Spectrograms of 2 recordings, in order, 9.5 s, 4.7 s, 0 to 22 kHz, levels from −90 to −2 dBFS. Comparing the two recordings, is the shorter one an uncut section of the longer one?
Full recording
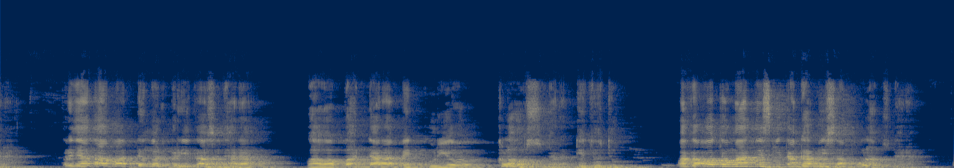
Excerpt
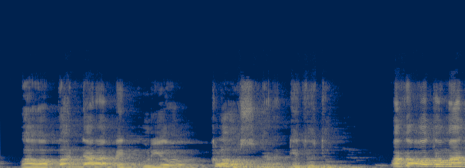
yes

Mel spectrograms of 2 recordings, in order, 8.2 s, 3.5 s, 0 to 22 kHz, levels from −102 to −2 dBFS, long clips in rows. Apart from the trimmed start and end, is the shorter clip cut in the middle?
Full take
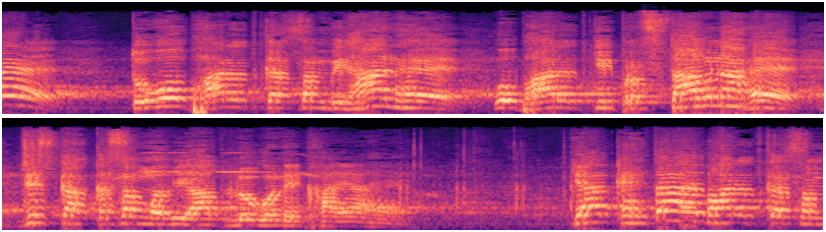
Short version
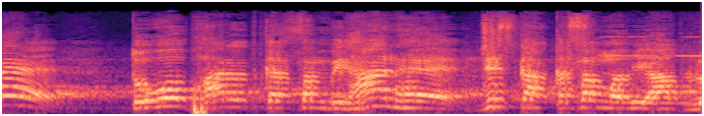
yes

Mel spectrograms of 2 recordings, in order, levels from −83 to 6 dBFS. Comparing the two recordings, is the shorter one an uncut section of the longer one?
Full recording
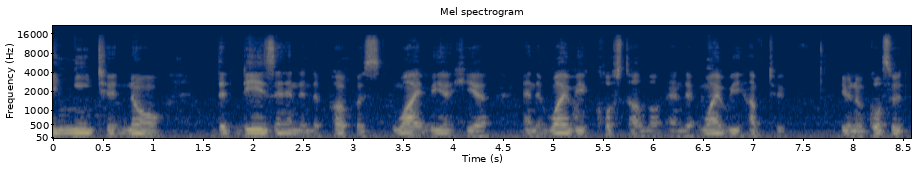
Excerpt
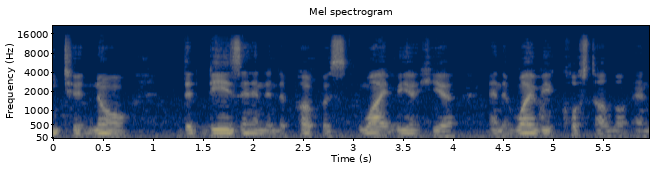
yes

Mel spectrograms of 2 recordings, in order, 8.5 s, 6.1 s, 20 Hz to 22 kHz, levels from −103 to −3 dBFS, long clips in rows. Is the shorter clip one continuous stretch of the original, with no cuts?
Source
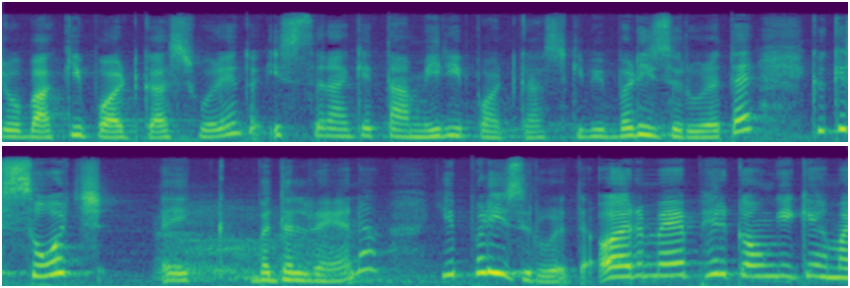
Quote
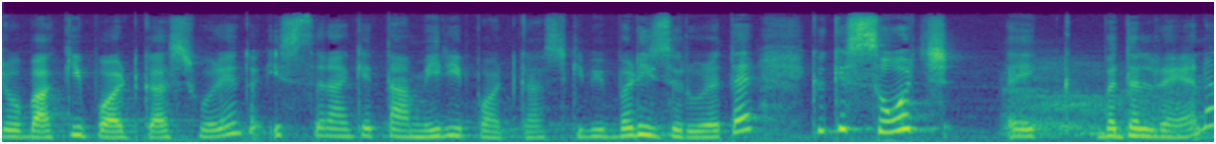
yes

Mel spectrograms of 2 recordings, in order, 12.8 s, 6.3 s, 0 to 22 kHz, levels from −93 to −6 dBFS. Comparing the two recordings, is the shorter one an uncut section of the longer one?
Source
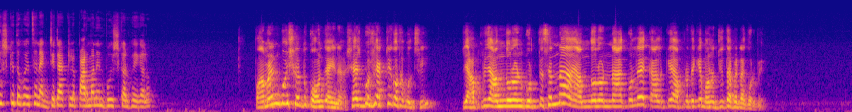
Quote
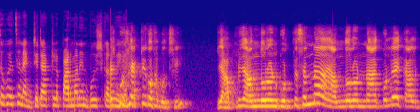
no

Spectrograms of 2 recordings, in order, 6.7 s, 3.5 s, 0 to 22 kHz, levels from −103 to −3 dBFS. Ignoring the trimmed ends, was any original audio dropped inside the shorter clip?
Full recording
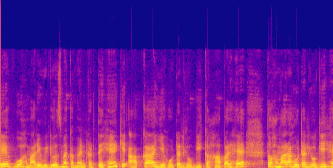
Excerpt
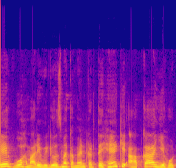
no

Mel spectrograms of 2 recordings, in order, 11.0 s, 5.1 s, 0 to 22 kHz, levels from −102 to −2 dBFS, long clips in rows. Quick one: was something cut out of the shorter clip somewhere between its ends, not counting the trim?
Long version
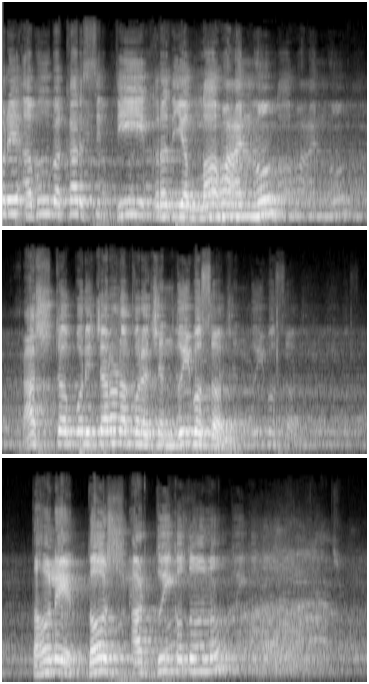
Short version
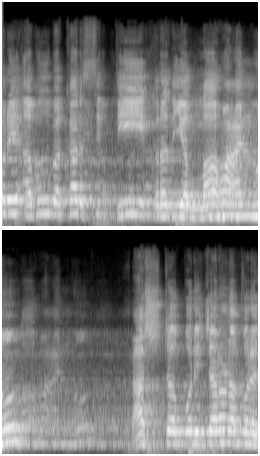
no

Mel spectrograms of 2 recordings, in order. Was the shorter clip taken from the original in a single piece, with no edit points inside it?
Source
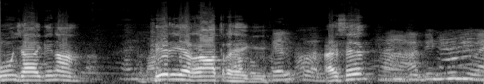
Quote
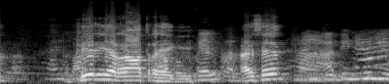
no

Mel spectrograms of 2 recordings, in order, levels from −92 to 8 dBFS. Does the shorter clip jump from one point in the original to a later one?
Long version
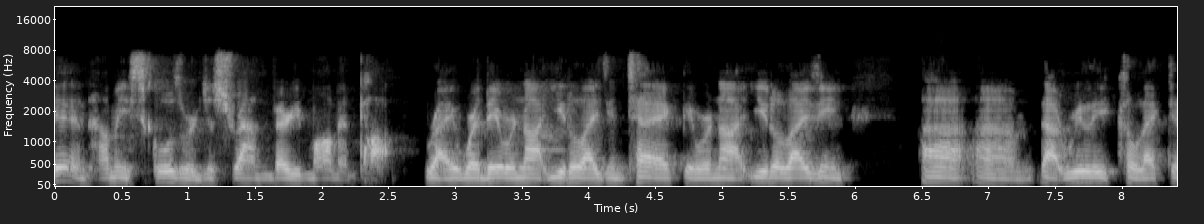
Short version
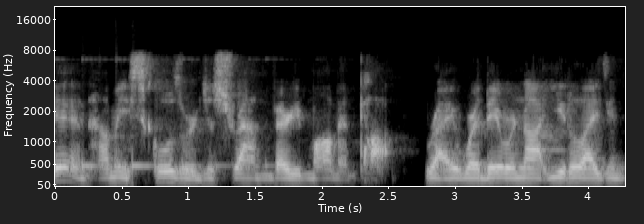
no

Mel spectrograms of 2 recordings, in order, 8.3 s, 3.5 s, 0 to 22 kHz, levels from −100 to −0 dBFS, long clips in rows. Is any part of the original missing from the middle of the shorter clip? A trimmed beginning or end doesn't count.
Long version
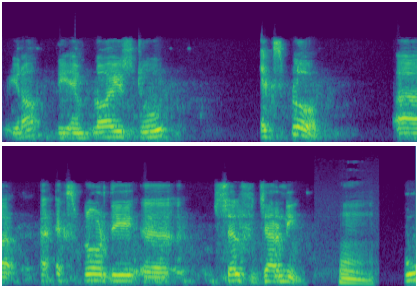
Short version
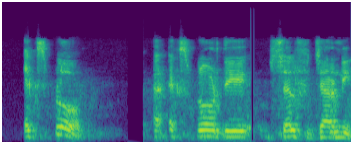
yes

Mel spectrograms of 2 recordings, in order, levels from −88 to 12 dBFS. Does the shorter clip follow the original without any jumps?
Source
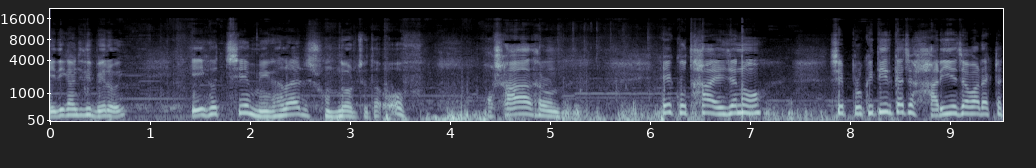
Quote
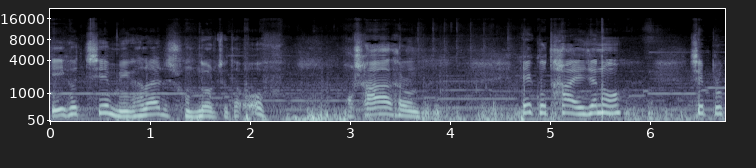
yes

